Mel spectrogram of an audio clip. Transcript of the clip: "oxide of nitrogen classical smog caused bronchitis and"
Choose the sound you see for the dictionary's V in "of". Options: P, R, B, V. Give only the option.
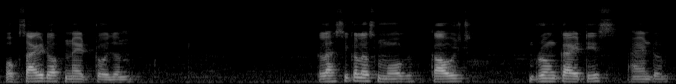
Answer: P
